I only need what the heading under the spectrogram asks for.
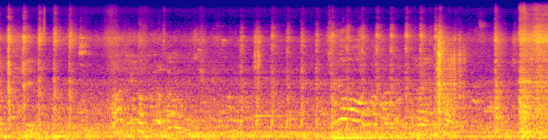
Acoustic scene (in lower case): cafe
